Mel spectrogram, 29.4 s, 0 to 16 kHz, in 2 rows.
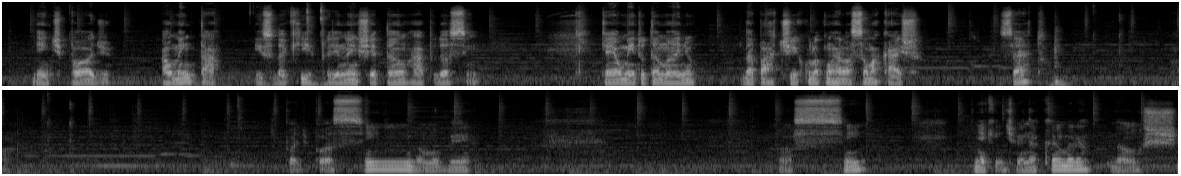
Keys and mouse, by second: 0.8 middle click, 1.6 click, 2.4 click, 3.8 s, 12.3-13.3 drag, 13.6 middle click, 15.2 middle click, 16.4 click, 27.8-29.4 drag.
